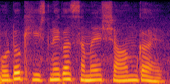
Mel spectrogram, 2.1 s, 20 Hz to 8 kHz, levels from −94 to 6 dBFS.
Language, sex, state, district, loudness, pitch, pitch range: Hindi, male, Arunachal Pradesh, Lower Dibang Valley, -13 LUFS, 170 Hz, 165-185 Hz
